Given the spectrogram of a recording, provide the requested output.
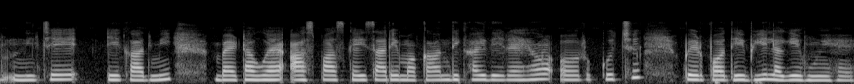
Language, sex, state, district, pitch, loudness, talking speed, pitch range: Hindi, female, Jharkhand, Jamtara, 210 Hz, -18 LUFS, 155 wpm, 205-215 Hz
